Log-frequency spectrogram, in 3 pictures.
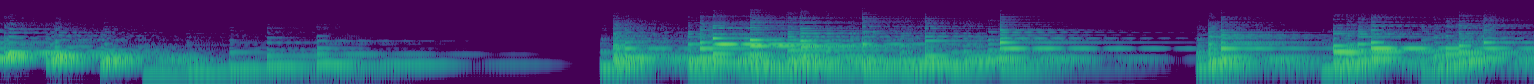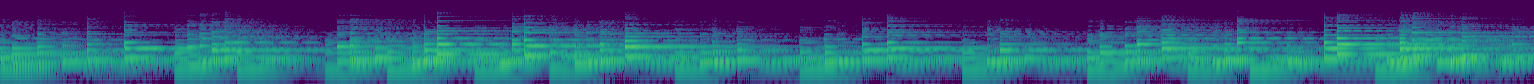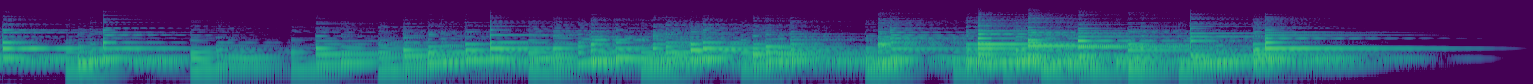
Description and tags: Elf Harp
A chill elf tabern song.
Recorded with my keyboard on LMMS.
harp, elfic, lounge, chill, myth, chilled, heaven, tabern, elf, mythological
